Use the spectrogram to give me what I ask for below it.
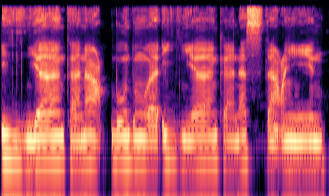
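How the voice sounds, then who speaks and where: A man's voice: medium pitch, completely flat delivery, clear, resonant tone, no echo. A man in an online recitation class, chanting the same verse again and again outdoors while his audio keeps breaking up over a weak connection. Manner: slow, repeated chanting of a single verse. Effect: online call audio breaking up from a weak signal. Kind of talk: practice Quran recitation over a video call. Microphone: video call.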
